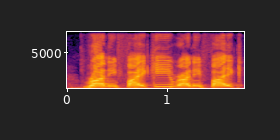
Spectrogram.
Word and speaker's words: Fyke: Rodney Fyke. Rodney Fyke. It's Rodney Fyke. All right, cool. And then I go, it's spelled, but with an F. It's Rodney Fyke. And he goes, all right, Rodney and Eamon Hill.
